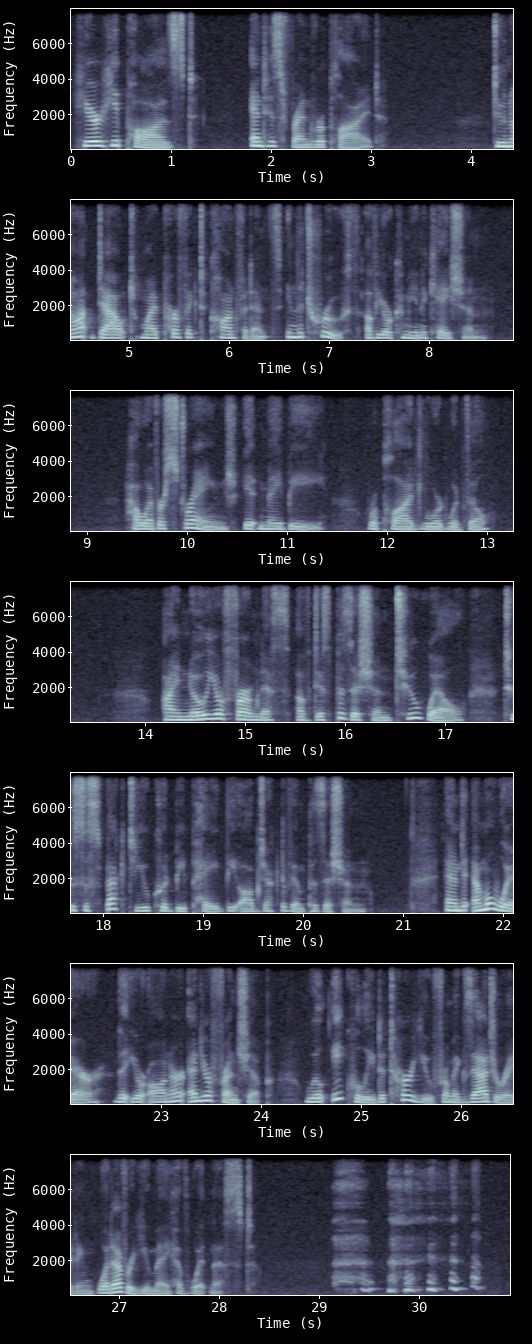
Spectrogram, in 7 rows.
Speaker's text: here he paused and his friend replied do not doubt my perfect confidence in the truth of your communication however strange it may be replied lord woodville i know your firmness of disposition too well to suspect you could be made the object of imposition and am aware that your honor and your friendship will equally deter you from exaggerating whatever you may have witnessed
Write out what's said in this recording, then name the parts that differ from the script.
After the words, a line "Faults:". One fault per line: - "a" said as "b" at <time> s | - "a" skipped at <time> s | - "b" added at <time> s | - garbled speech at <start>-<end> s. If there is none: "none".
here he paused and his friend replied do not doubt my perfect confidence in the truth of your communication however strange it may be replied lord woodville i know your firmness of disposition too well to suspect you could be paid the object of imposition and am aware that your honor and your friendship will equally deter you from exaggerating whatever you may have witnessed
Faults:
- "made" said as "paid" at 18.8 s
